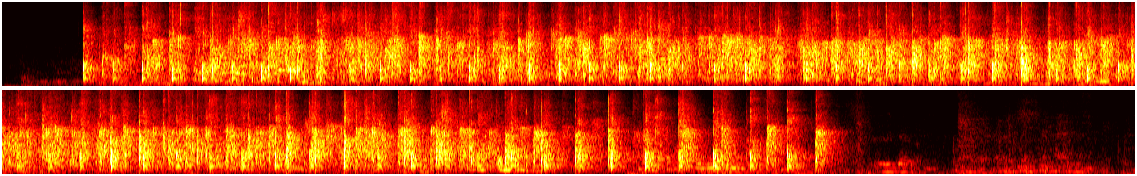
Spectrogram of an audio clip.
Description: Polite Applause With A Few Sniggers

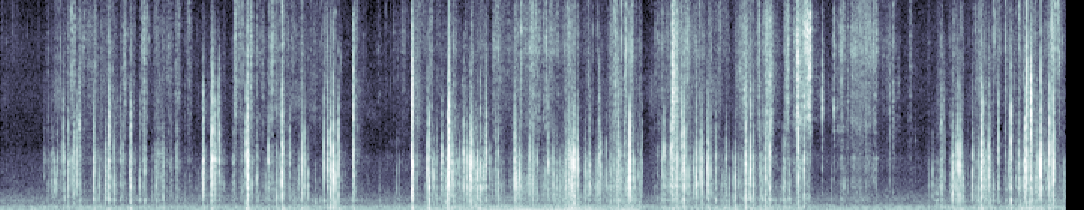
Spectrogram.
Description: Stones

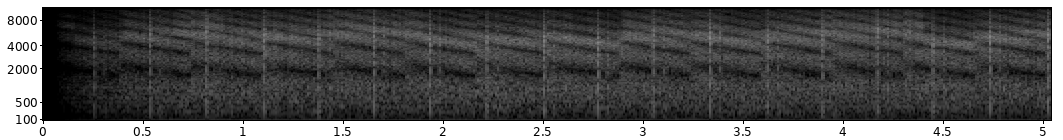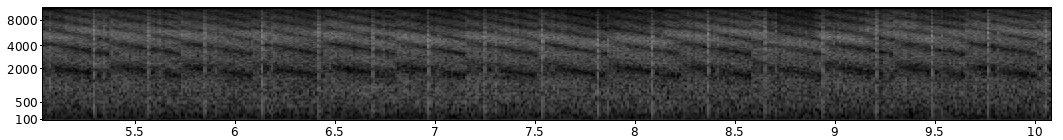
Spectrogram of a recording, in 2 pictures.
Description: Space Sound

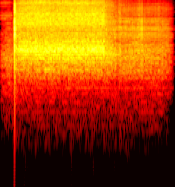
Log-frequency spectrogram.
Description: Welding

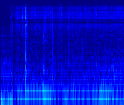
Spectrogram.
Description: Record Needle Hiss

